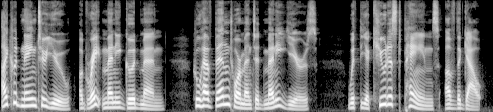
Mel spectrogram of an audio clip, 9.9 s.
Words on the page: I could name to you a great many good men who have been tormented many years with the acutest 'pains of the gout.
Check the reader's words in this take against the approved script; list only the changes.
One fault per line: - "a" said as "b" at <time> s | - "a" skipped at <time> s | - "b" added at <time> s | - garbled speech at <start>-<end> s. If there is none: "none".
none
